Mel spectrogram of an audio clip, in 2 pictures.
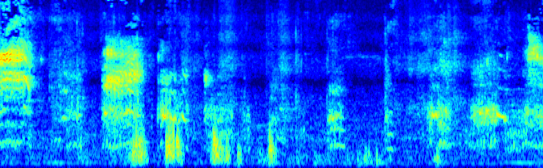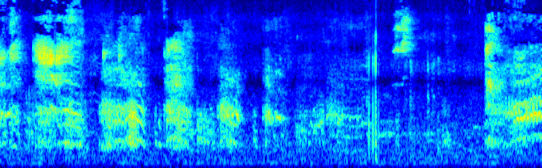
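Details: A Miniature Pinscher cries very loudly in short, strained bursts of whining and grumbling, repeated irregularly.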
